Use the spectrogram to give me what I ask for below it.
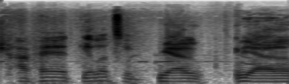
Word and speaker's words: guillotine: Say, I've heard guillotine. Yeah, Americans tend to pronounce the L's. I know. They realize it's a French word and you're not supposed to. It's guillotine. Oh, I know a few that do.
